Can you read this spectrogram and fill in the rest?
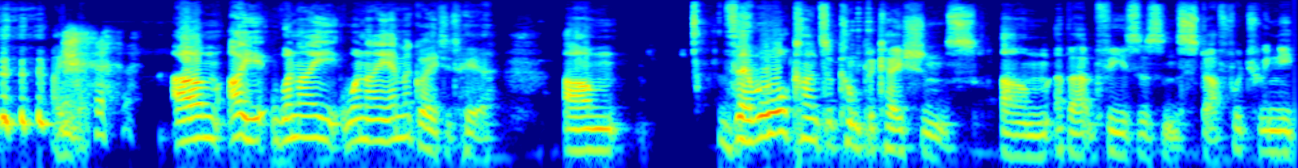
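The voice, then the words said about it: Non-Californian, foreign accent. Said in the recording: “you will have gathered from my accent that I am not a native Californian”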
